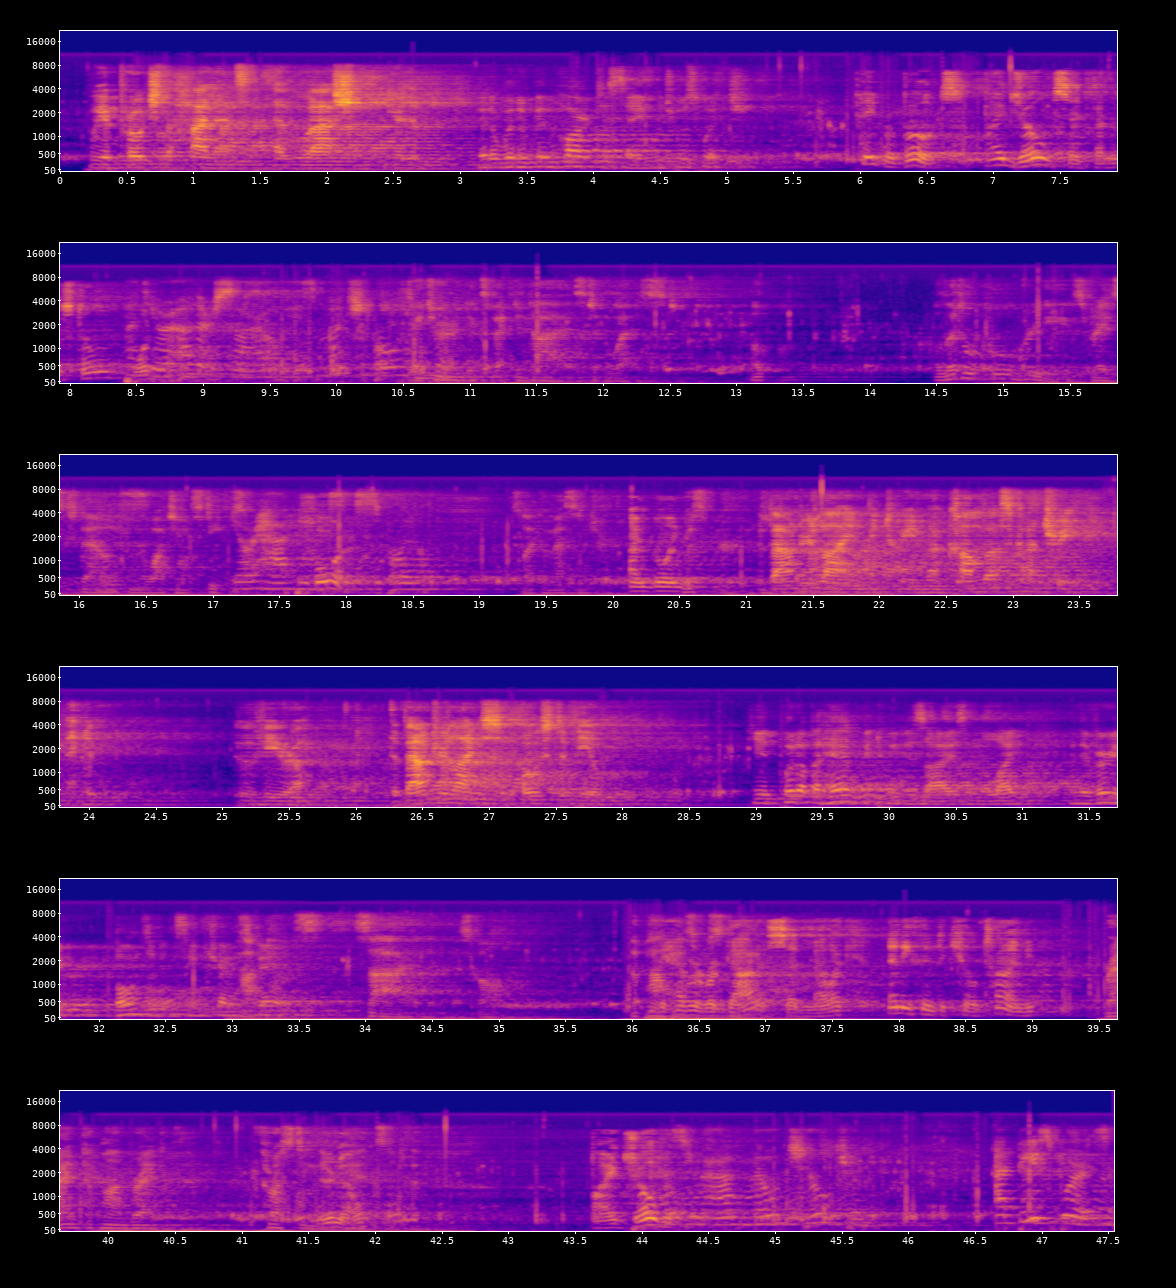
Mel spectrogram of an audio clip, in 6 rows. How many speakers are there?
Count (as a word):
five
